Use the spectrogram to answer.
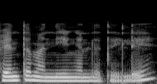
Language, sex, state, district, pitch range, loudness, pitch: Wancho, female, Arunachal Pradesh, Longding, 165-200 Hz, -15 LUFS, 185 Hz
